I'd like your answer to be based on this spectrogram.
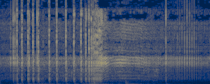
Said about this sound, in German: So klingt es, wenn ein Schweinswal auf der Jagd ist oder einfach mit Artgenossen klönt.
